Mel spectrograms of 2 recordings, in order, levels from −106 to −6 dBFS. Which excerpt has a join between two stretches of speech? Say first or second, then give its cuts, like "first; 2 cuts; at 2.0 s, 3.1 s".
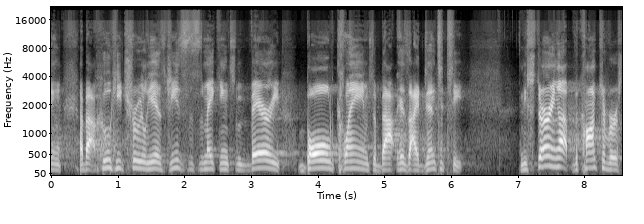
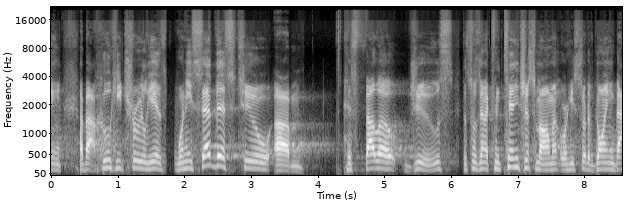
second; 2 cuts; at 1.7 s, 6.1 s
